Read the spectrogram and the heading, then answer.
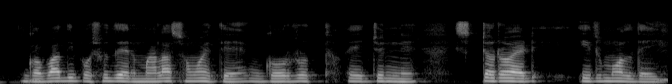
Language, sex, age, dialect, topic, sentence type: Bengali, male, 31-35, Jharkhandi, agriculture, statement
